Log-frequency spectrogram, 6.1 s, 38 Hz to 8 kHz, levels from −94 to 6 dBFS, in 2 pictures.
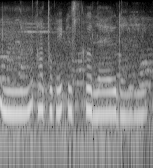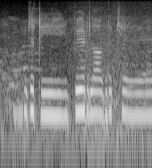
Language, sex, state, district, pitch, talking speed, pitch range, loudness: Rajasthani, female, Rajasthan, Churu, 215 Hz, 125 wpm, 205-230 Hz, -16 LUFS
